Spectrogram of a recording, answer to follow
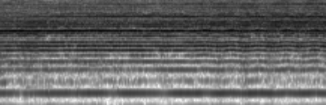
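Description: A single long musical note held steady in pitch through the whole moment, rich in overtones, within a naat recording.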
